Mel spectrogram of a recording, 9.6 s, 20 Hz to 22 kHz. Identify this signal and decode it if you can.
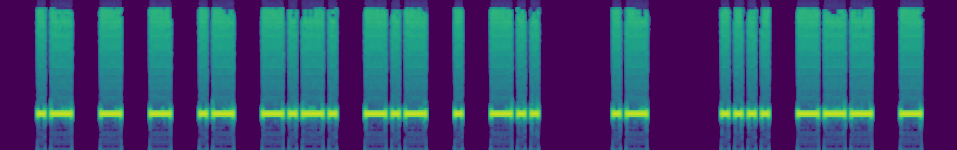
Morse code, heard as a keyed tone, about 18 wpm, spaced as for 15 wpm, 1000 Hz. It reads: ATTACKED A HOT
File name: qotdfiles / 15wpm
